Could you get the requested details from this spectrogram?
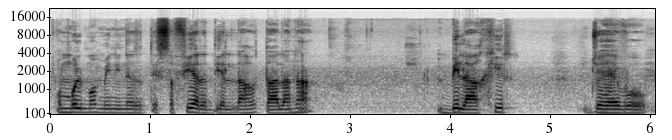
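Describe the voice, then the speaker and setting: A man giving a religious lecture in a measured, reverent storytelling manner, full of honorifics. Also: medium pitch, little pitch movement, vocal fry, a little mellow, slight background noise. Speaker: religious speaker.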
